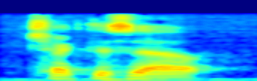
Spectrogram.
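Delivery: ordinary delivery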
